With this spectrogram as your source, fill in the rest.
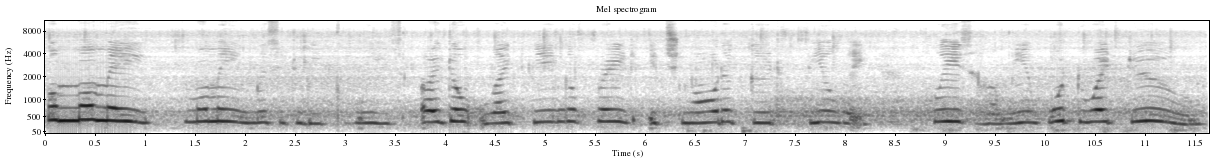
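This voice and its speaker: A frightened little boy sea creature cries out and pleads over and over, as a young performer puts him on. His voice is very high and the words come slowly. A soft hiss sits under the recording. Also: fairly even intonation, full character voice. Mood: pleading. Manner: whimpering, pleading, calls out again and again. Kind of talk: toy-figure skit role-play.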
